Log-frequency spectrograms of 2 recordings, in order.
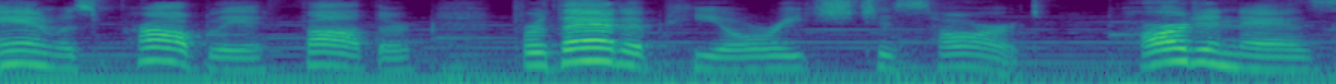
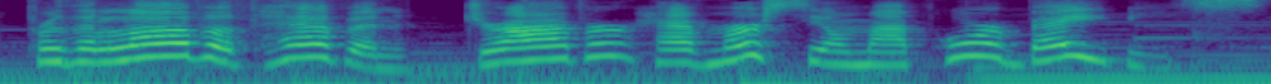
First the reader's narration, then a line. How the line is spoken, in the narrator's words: in a sort of desperation, she shrieked to the man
